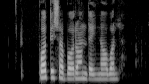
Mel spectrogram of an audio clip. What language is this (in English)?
Pashto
